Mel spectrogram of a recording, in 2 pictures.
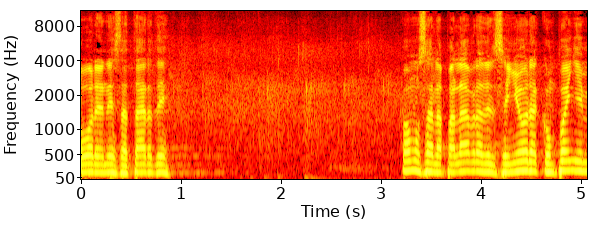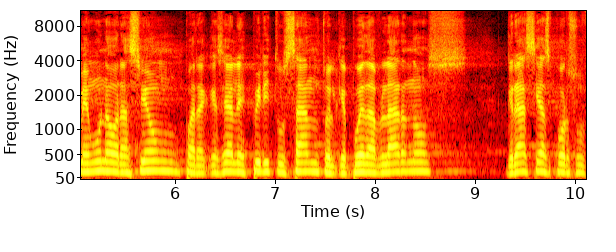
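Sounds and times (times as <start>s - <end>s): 
speech: 0.0s - 1.0s, 3.2s - 10.1s
audience applause: 0.0s - 4.0s.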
